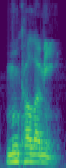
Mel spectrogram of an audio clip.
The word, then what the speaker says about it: Mukalami: And one is my pronunciation of the name, the area. Mukalami is the area where that occurred, or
